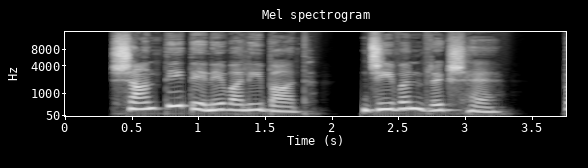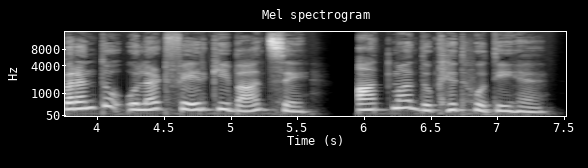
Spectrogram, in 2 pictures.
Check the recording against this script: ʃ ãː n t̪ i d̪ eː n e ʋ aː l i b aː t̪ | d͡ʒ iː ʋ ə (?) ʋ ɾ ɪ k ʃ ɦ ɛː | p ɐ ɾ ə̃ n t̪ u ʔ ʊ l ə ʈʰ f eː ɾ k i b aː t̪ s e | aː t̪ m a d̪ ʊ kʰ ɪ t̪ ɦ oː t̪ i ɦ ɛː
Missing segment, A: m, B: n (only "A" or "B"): B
